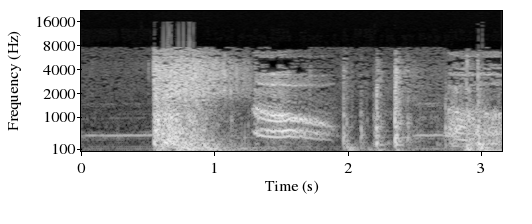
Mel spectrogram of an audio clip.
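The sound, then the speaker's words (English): A gunshot goes off in a radio drama as one loud, sharp bang, followed by a voice crying out and a few quicker knocks. “The gun went off. My chest.”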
